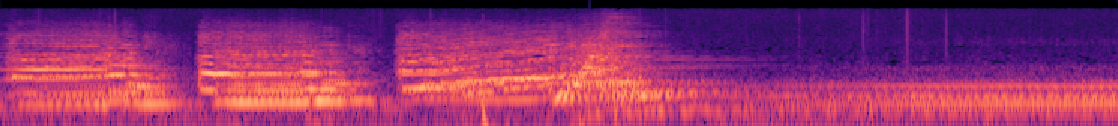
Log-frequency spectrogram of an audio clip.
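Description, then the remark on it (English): A car engine drives along down the street, its loud hum rising in three surges as it works through the gears, then easing into a steadier, quieter rumble. No one speaks. “You drive, fella. I'll sit in back with this gat.”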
